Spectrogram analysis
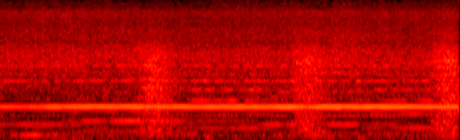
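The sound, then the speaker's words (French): A night train travelling to Verona gives a steady rumbling hum with a tonal drone, and three evenly spaced swells of rail clatter roll through it. “Nous laissons nos malles dans un entrepôt et partons à la gare prendre un train pour Vérone. Il n'y a plus qu'une seule place de libre.”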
